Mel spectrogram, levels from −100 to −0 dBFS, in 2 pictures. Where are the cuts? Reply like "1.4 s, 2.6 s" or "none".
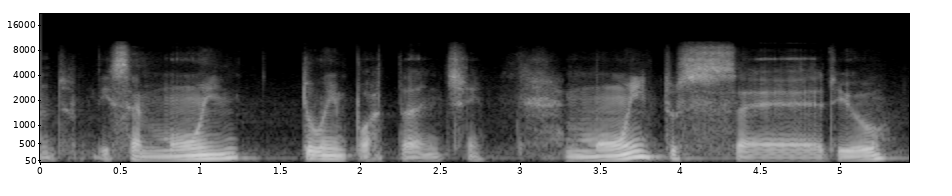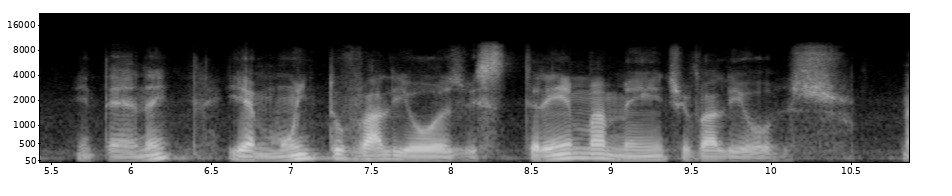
3.3 s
